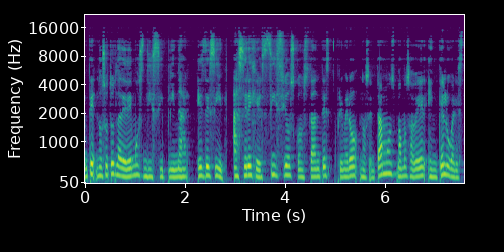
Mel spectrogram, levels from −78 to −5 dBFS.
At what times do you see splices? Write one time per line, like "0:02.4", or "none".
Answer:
0:04.9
